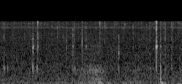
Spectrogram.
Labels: {"label": "ambient", "recorder": "HydroMoth"}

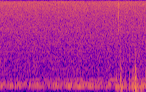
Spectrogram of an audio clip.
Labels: {"label": "ambient", "recorder": "HydroMoth"}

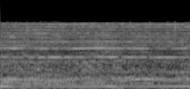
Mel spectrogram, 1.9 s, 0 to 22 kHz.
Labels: {"label": "anthrophony, boat engine", "recorder": "SoundTrap 500"}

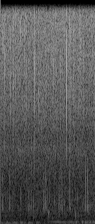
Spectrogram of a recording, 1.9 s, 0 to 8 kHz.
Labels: {"label": "biophony", "recorder": "SoundTrap 300"}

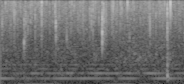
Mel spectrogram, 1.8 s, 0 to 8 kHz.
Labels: {"label": "biophony, midshipman", "recorder": "SoundTrap 500"}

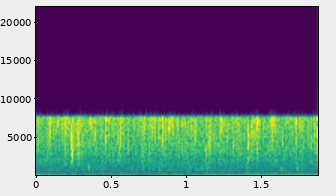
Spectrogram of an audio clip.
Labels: {"label": "anthrophony, boat engine", "recorder": "SoundTrap 500"}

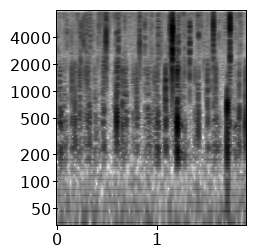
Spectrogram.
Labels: {"label": "biophony, sea urchins (Echinidae)", "recorder": "SoundTrap 600 or HydroMoth"}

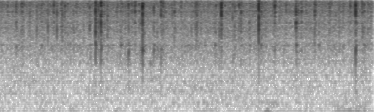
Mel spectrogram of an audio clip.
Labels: {"label": "ambient", "recorder": "HydroMoth"}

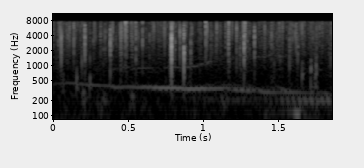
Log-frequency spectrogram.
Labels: {"label": "biophony", "recorder": "SoundTrap 300"}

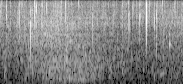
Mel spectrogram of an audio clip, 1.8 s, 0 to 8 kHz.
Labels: {"label": "biophony, growl", "recorder": "SoundTrap 600 or HydroMoth"}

